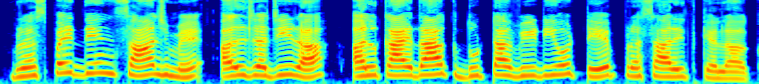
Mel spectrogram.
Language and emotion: Maithili, neutral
